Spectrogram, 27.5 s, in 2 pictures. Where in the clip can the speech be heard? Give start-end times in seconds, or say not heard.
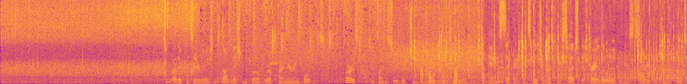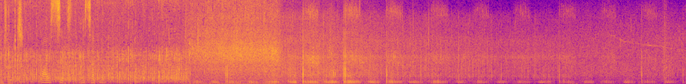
2.6-15.9.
